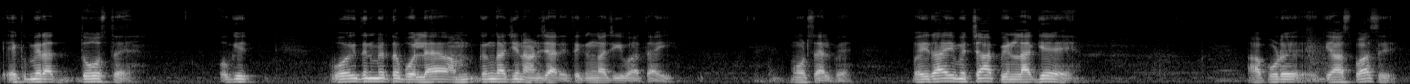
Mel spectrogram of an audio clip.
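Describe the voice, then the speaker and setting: A man's voice: mid-range voice, unhurried, long pauses, a little mellow. Rambling middle-aged Haryanvi man. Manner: rambling storyteller, keeps saying "bhai". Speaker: vlogger. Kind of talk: casual spoken monologue.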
